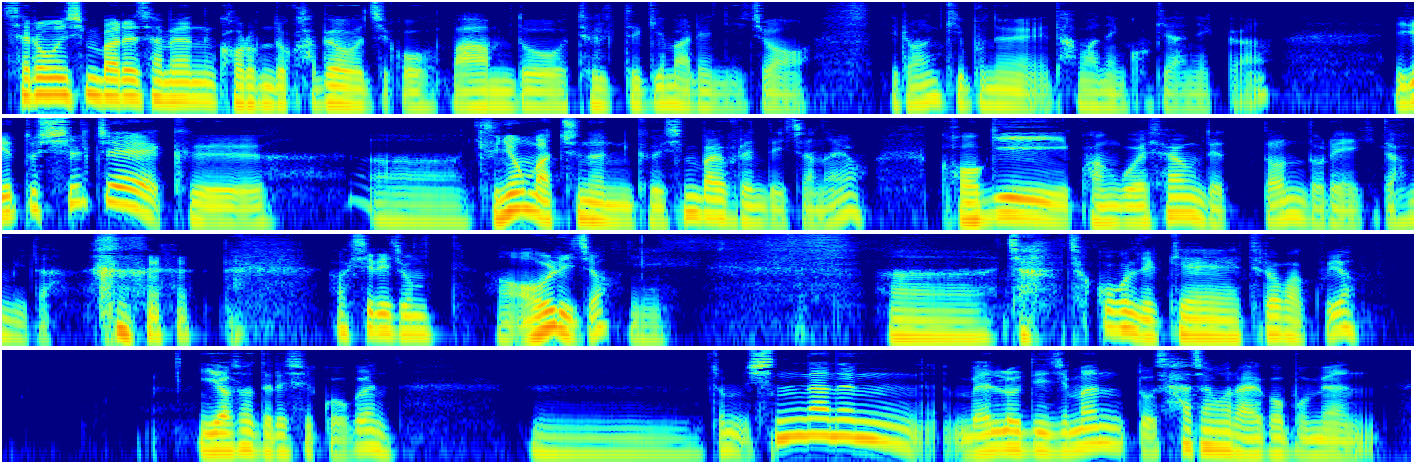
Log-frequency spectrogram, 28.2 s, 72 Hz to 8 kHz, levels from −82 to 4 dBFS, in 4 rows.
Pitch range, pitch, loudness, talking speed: 95-135 Hz, 110 Hz, -28 LUFS, 270 characters per minute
